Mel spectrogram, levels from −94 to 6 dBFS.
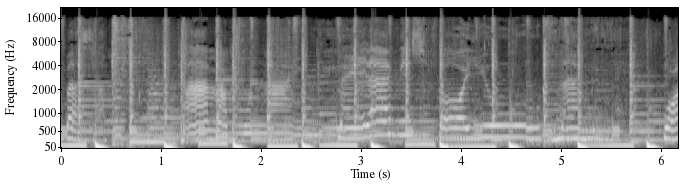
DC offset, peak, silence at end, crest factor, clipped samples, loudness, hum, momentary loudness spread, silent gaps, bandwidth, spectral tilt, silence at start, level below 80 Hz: under 0.1%; 0 dBFS; 0 s; 12 dB; 0.8%; -13 LUFS; none; 4 LU; none; 17.5 kHz; -5 dB/octave; 0 s; -16 dBFS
